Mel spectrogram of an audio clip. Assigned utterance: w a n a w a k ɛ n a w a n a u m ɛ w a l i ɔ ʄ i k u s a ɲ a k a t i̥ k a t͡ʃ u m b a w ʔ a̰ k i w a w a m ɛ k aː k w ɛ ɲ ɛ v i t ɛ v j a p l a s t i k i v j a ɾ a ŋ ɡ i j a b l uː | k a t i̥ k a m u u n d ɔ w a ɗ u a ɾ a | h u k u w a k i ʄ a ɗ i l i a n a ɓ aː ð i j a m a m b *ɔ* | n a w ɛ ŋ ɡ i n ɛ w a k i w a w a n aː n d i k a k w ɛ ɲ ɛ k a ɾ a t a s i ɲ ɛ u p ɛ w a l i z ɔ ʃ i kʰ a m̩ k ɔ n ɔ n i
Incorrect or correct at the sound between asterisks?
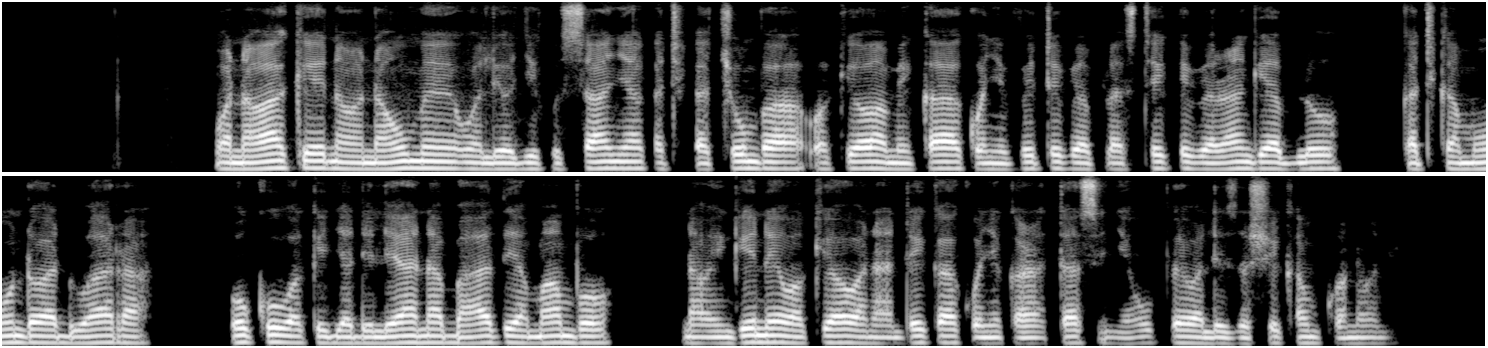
correct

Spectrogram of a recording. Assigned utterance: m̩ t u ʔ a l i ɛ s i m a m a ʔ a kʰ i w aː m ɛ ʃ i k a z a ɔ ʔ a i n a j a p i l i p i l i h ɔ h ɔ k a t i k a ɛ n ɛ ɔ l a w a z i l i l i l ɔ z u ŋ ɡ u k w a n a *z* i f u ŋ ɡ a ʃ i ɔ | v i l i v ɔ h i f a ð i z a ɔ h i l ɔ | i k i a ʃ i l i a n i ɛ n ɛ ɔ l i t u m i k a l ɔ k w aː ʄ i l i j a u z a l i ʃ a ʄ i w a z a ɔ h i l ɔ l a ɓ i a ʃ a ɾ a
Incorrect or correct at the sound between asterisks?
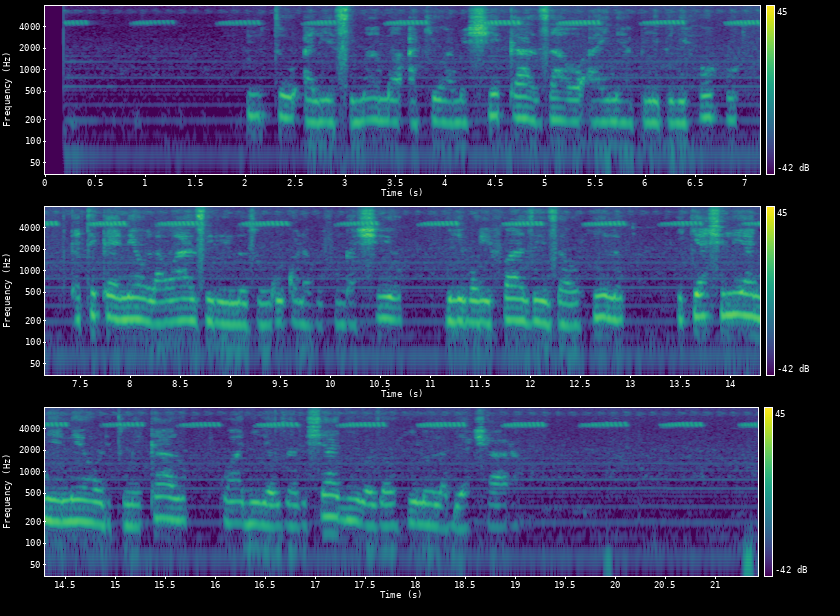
incorrect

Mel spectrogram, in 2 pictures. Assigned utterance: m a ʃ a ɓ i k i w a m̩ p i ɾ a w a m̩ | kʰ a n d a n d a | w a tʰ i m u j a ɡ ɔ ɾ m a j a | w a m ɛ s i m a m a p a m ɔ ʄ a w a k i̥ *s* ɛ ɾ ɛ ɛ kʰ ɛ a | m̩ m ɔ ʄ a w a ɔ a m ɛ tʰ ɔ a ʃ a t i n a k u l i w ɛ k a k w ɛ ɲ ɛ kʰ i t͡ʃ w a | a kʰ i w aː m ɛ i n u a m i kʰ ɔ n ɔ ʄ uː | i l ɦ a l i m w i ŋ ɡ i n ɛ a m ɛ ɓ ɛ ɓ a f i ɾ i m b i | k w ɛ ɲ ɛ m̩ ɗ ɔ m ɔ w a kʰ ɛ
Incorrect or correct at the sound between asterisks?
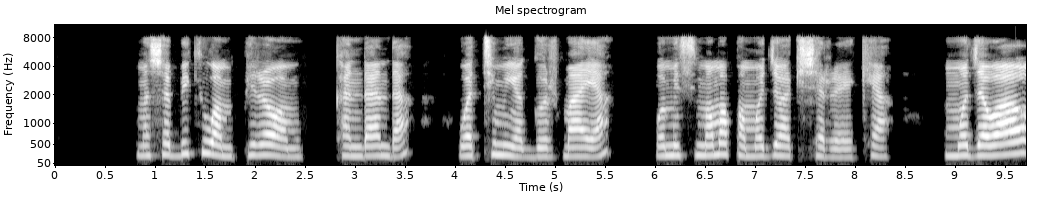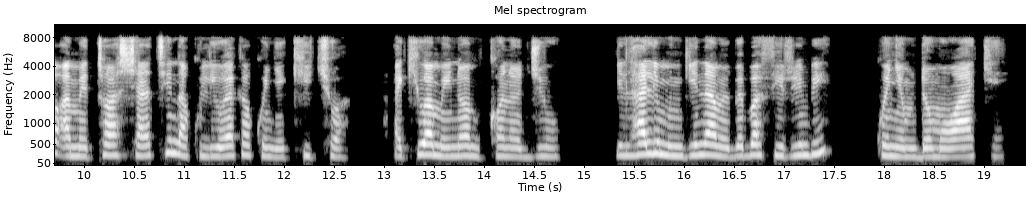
incorrect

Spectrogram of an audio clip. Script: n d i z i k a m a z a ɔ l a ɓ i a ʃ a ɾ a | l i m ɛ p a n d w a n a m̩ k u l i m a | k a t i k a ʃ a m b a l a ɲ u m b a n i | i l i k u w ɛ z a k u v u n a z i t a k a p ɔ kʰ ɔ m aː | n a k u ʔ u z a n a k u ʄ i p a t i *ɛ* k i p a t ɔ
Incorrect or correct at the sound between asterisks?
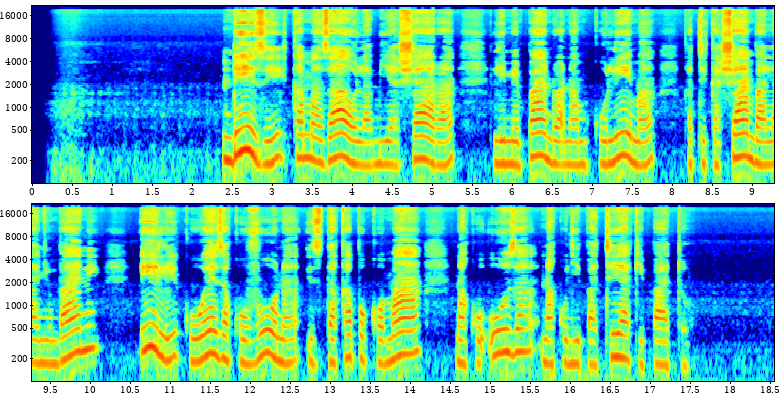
incorrect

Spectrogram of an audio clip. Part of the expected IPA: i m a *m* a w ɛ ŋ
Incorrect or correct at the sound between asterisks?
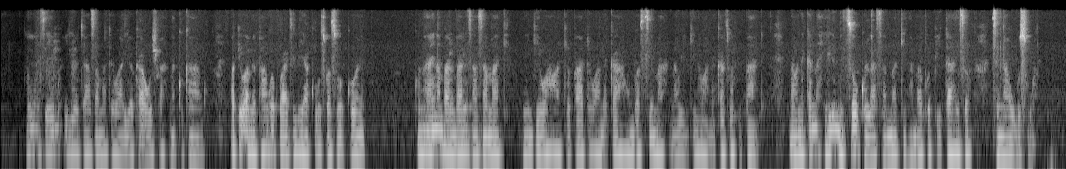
incorrect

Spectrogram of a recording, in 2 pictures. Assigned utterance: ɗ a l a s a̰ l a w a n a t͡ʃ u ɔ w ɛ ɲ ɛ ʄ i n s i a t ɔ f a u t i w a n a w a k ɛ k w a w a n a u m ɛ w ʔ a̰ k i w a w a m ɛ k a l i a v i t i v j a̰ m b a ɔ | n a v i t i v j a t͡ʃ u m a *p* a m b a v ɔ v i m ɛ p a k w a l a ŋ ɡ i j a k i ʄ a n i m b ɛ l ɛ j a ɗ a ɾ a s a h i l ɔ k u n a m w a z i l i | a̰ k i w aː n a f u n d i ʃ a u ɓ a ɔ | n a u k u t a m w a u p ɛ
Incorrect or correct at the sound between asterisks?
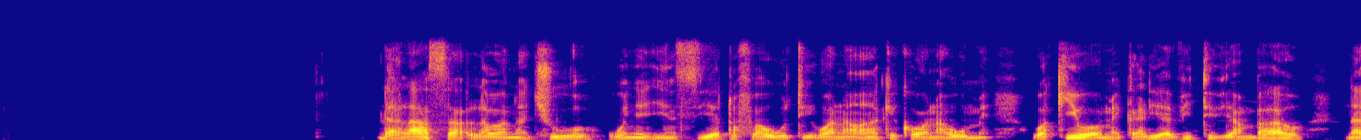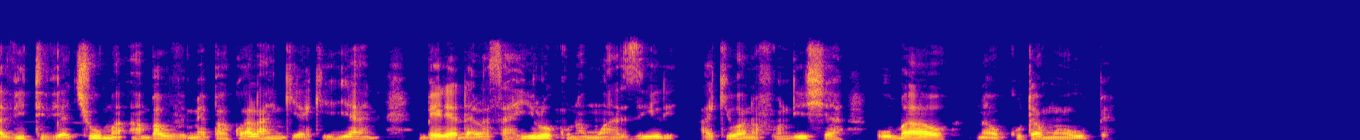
incorrect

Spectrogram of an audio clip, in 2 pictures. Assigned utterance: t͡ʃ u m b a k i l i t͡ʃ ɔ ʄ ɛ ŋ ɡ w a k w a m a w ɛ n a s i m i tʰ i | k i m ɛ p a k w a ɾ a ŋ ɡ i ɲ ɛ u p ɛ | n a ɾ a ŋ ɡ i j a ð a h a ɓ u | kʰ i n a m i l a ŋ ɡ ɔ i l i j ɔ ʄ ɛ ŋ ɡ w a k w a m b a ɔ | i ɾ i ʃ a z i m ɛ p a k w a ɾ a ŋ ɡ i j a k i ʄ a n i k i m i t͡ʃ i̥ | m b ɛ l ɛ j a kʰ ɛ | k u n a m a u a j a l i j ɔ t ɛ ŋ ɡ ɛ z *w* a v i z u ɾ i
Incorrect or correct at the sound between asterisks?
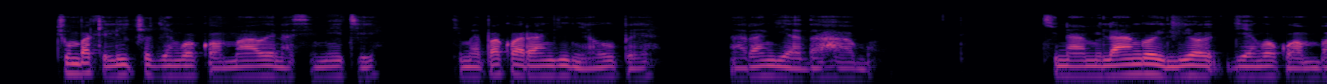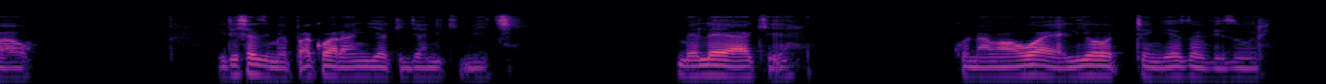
correct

